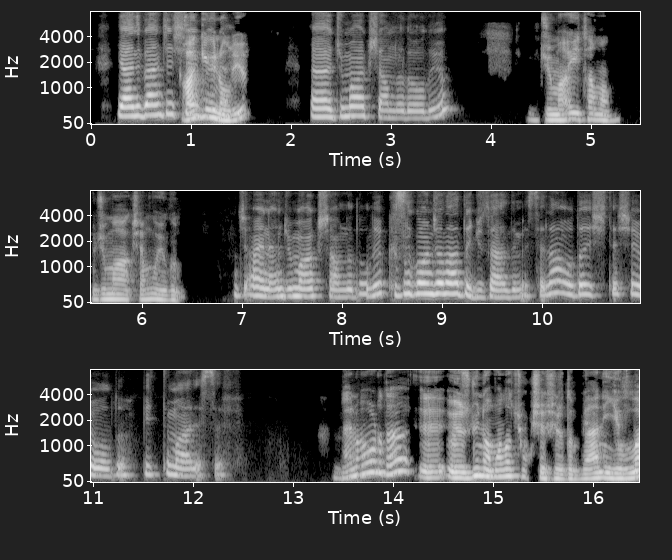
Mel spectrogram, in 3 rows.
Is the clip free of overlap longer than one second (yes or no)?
yes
